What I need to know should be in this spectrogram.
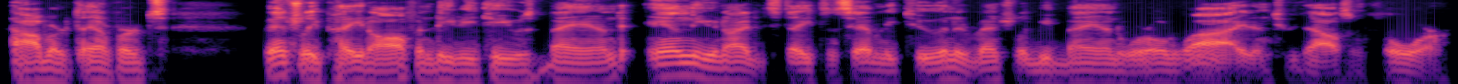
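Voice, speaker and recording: Stuffed up middle-aged guy doing a trivia vid at home, gravelly dark voice, lots of uhs. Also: a bass voice, dry recording. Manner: relaxed, halting with frequent uhs. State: congested, stuffed-up nose. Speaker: host. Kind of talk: casual trivia narration.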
